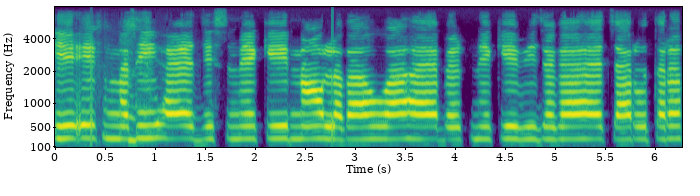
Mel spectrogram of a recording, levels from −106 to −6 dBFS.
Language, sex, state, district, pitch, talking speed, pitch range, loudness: Hindi, female, Bihar, Purnia, 255 Hz, 170 wpm, 255-265 Hz, -13 LUFS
